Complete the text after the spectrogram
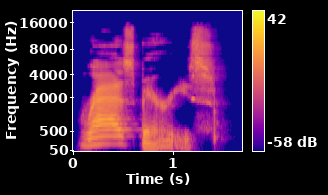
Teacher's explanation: syllable there's only one stress it's on the first syllable raspberries the second syllable is not ER it's air air like hair and chair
